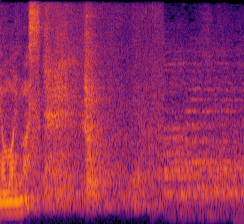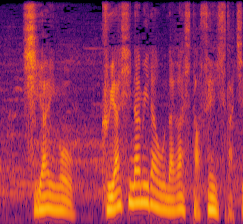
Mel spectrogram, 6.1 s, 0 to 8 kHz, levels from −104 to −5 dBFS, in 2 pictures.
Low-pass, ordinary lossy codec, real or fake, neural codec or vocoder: none; none; real; none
